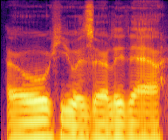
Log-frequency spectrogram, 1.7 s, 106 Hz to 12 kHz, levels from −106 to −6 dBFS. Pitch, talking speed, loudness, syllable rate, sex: 95 Hz, 180 wpm, -12 LUFS, 4.6 syllables/s, male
